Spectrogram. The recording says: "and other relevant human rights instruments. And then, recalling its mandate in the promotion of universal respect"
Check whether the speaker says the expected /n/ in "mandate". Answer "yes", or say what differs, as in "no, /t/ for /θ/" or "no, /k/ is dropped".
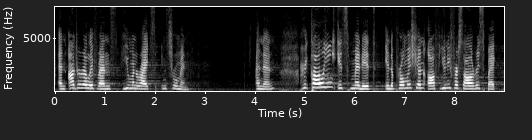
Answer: no, /n/ is dropped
